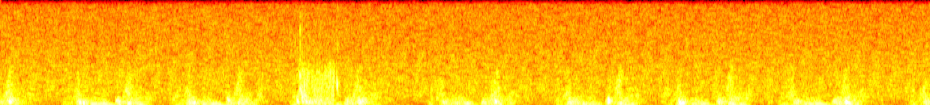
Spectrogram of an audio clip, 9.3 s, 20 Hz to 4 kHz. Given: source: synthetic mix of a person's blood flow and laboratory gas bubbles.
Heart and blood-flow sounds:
Doppler ultrasound of blood flow; precordium
2.94-3.42 s: bubbles
From the record:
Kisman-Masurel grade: 113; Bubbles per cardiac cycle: 1 to 2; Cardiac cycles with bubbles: 1 to 10%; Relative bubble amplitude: loud (0.450 to 0.775); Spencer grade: 1 (occasional bubble signal discernible with the cardiac motion signal, with majority of cardiac periods free of bubbles); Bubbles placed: only in the low amplitude regions of the cardiac cycle

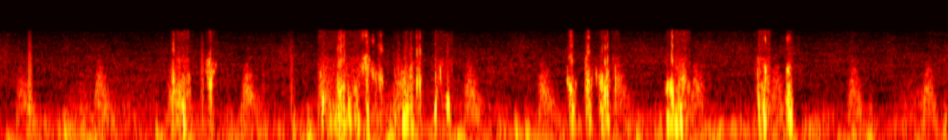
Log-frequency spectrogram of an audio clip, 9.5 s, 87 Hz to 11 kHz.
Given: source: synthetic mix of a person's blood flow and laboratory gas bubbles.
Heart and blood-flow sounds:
Doppler ultrasound of blood flow; subclavian vein
1.70-1.94 s: bubbles
2.04-2.17 s: bubbles
3.17-3.84 s: bubbles
3.93-4.24 s: bubbles
4.32-4.54 s: bubbles
5.66-5.78 s: bubbles
5.83-6.20 s: bubbles
6.64-6.92 s: bubbles
7.54-7.72 s: bubbles
7.85-7.94 s: bubbles
From the record:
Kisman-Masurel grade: 223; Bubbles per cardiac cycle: several, 3 to 8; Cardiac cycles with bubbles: 10 to 50%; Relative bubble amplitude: loud (0.450 to 0.775); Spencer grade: 2 (many but less than half of the cardiac periods contain bubble signals, singularly or in groups); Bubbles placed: anywhere in the cardiac cycle

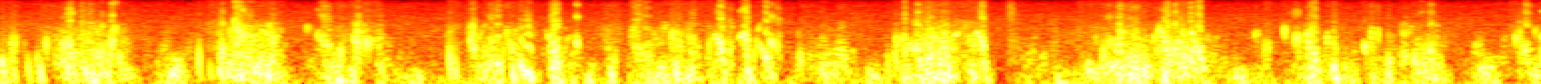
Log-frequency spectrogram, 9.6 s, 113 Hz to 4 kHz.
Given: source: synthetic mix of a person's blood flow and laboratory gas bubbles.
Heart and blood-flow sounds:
Doppler ultrasound of blood flow; precordium
0.00-0.84 s: bubbles
1.20-1.81 s: bubbles
1.89-2.43 s: bubbles
2.77-3.65 s: bubbles
3.75-3.88 s: bubbles
3.91-4.88 s: bubbles
4.96-5.32 s: bubbles
5.51-6.20 s: bubbles
6.72-7.57 s: bubbles
7.82-7.95 s: bubbles
7.99-9.03 s: bubbles
9.42-9.64 s: bubbles
From the record:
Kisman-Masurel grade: 444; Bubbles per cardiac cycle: continuous sound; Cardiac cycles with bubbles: 100%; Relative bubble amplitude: maximal (0.775 to 0.999); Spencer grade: 4 (maximum detectable bubble signal sounding continuously throughout systole and diastole of every cardiac period, and overriding the amplitude of the normal cardiac signals); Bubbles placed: only in the low amplitude regions of the cardiac cycle

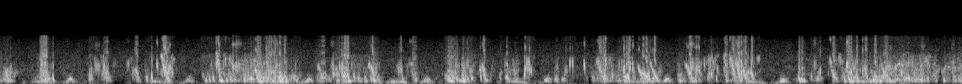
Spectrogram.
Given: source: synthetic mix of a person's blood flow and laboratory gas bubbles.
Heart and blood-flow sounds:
Doppler ultrasound of blood flow; precordium
0.00-0.19 s: bubbles
0.36-0.57 s: bubbles
0.86-1.18 s: bubbles
1.25-1.78 s: bubbles
1.99-3.02 s: bubbles
3.15-3.84 s: bubbles
3.96-4.21 s: bubbles
4.43-4.94 s: bubbles
4.99-5.35 s: bubbles
5.53-5.76 s: bubbles
5.80-6.62 s: bubbles
6.76-7.63 s: bubbles
7.95-9.63 s: bubbles
From the record:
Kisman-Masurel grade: 444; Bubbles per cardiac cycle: continuous sound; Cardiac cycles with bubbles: 100%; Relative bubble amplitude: maximal (0.775 to 0.999); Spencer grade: 4 (maximum detectable bubble signal sounding continuously throughout systole and diastole of every cardiac period, and overriding the amplitude of the normal cardiac signals); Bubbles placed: only in the low amplitude regions of the cardiac cycle

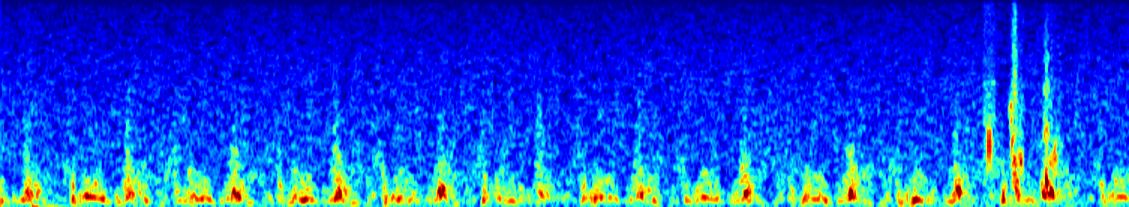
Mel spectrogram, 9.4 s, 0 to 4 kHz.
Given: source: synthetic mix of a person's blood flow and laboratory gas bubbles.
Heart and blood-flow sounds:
Doppler ultrasound of blood flow; precordium
8.19-8.29 s: bubbles
8.39-8.54 s: bubbles
8.66-8.81 s: bubbles
From the record:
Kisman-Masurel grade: 213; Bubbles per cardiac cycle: several, 3 to 8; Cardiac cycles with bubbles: 1 to 10%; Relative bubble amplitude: loud (0.450 to 0.775); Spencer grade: 1 (occasional bubble signal discernible with the cardiac motion signal, with majority of cardiac periods free of bubbles); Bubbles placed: only in the low amplitude regions of the cardiac cycle

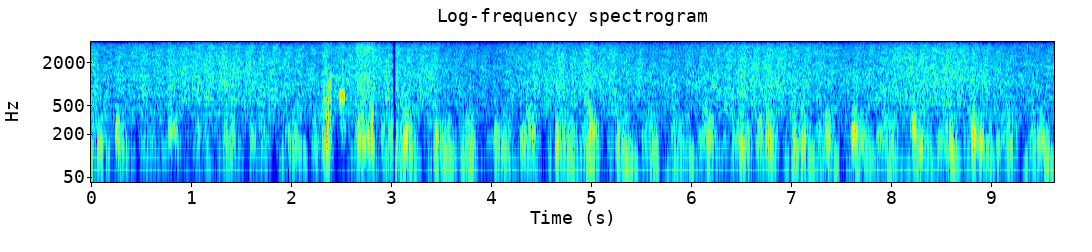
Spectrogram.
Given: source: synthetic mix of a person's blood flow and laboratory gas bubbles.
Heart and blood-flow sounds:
Doppler ultrasound of blood flow; precordium
2.32-2.42 s: bubbles
2.48-2.56 s: bubbles
2.64-2.85 s: bubbles
From the record:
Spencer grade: 1 (occasional bubble signal discernible with the cardiac motion signal, with majority of cardiac periods free of bubbles); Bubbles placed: only in the low amplitude regions of the cardiac cycle

